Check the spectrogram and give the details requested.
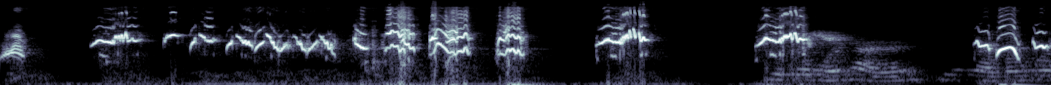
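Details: Wild oriental magpie-robin singing and dancing in the evening: loud, varied whistled phrases, quick warbled trills and sweet rising and falling notes in bursts with short pauses, plus some sharper high notes. No other clear sounds.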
